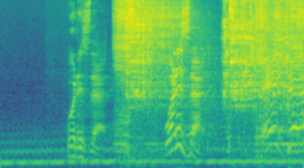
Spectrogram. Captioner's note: electric discharge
